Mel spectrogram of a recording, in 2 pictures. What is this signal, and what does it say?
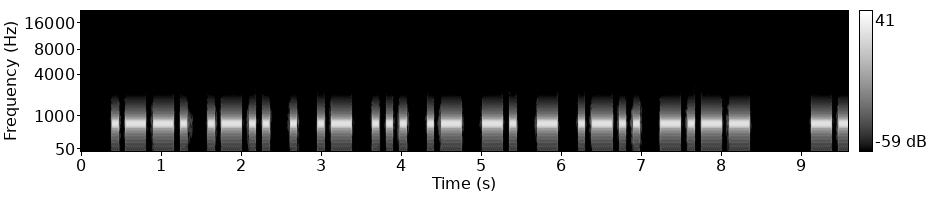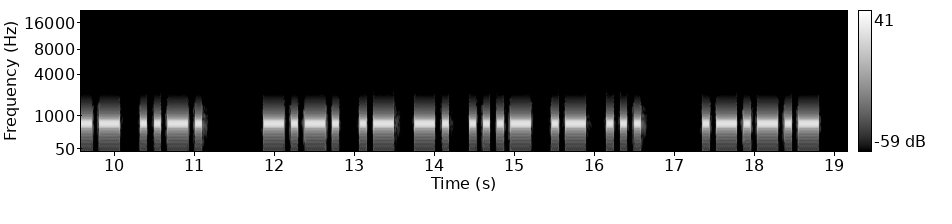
Morse code, heard as a keyed tone, about 14 wpm, 700 Hz. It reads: PLEASANTLY OF CANVAS .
